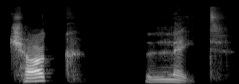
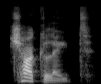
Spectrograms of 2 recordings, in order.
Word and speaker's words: chocolate: very interesting word because you don't pronounce this o the O is silent do not pronounce the O here you just say choc late please repeat after me class chocolate one more time choc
